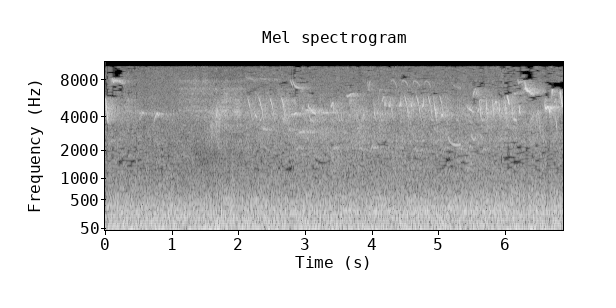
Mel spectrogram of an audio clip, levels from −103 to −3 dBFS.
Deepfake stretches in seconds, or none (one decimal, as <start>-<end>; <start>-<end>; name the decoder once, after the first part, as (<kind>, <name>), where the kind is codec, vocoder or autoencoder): 1.1-2.1 (codec, SNAC)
